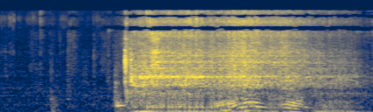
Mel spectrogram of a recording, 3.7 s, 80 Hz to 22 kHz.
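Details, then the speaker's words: 1989 Ski-Doo Safari 377 two-stroke after teardown, with about 90–95 psi compression and the fuel tank not hooked up, catches on sprayed ether and revs unevenly for a few seconds before fading. "again spraying ether in there they don't recommend it for two strokes but there was so much oil i had in this engine i wasn't too too worried so there you go that is proof that an engine will run on 90 psi"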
